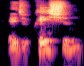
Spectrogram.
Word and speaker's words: education: Well, a word such as education is stressed on the syllable k, education, because when a word is suffixed by ion, it is stressed on the penultimate syllable. Therefore, education.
